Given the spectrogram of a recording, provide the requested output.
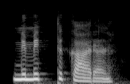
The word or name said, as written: निमित्त-कारण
